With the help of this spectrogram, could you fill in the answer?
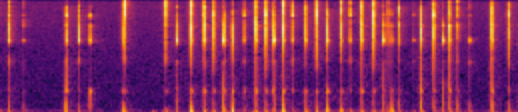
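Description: Long nails tap across the top of a solid white plastic rolling pin held horizontally, then tap and scratch at it from below. The result is a quick, irregular run of dry, bright clicks with a low thud beneath each one, and every tap dies out almost instantly with no ring.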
